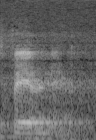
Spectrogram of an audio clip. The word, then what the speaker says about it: Ferner: It's spelled like Ferner, Yeah. like the plant fern with an ER, but you have to say it in Spanish, so it's Ferner.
